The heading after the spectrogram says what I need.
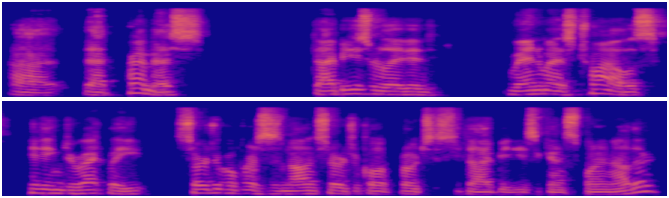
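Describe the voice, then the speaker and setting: A man giving a dense, technical medical lecture at a conference, explaining step by step with relaxed asides. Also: medium pitch, dry recording, rough recording. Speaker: conference speaker. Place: conference hall.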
